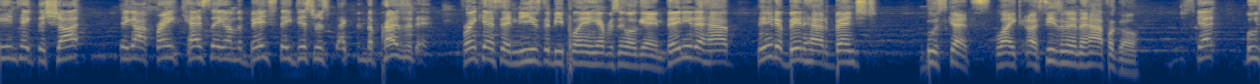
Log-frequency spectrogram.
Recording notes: Live From Camp Nou! This week we are coming live from Camp Nou in Barcelona! We're here watching Barcelona take on Osasuna.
